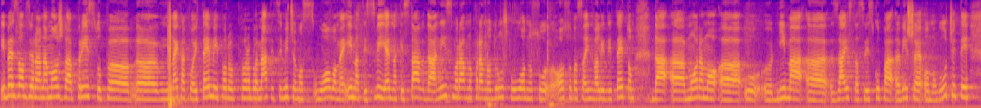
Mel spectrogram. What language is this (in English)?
Croatian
